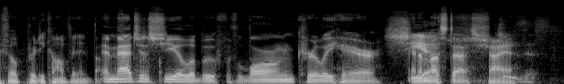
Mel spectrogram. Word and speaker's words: Shia: Shia LaBeouf. Listen, Shia is the more French pronunciation.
